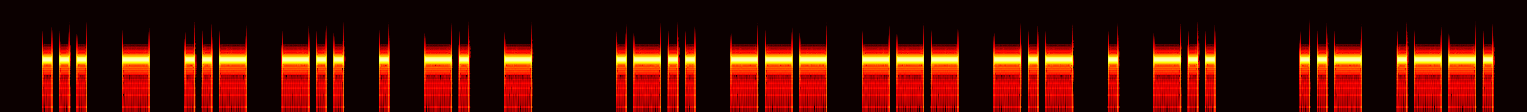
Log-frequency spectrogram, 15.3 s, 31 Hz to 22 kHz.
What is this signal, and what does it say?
Morse code, heard as a keyed tone, about 14 wpm, spaced as for 12 wpm, 680 Hz. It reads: STUDENT LOOKED UP
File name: Morsekurs / Witze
